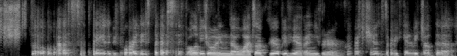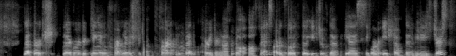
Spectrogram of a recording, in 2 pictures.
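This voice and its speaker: A woman moderating announcements on a video call, her voice coming through garbled, low-quality call audio. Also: steady tone, a little fast, warm tone. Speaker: event moderator.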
